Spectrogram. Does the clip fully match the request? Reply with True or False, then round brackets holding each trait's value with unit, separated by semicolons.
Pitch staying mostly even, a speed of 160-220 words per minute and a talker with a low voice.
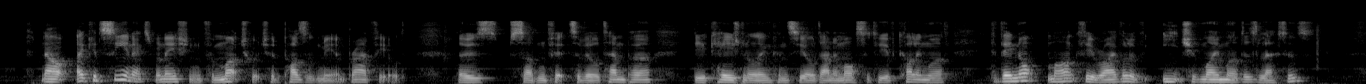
False (4.9 semitones; 170 wpm; 110 Hz)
